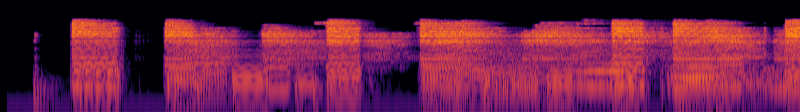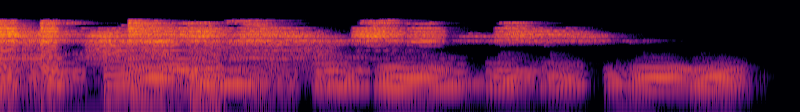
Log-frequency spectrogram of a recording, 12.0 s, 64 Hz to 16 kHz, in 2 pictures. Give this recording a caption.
Guitar tracked thru multiple fx recorded in logic 8 with a sm 57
